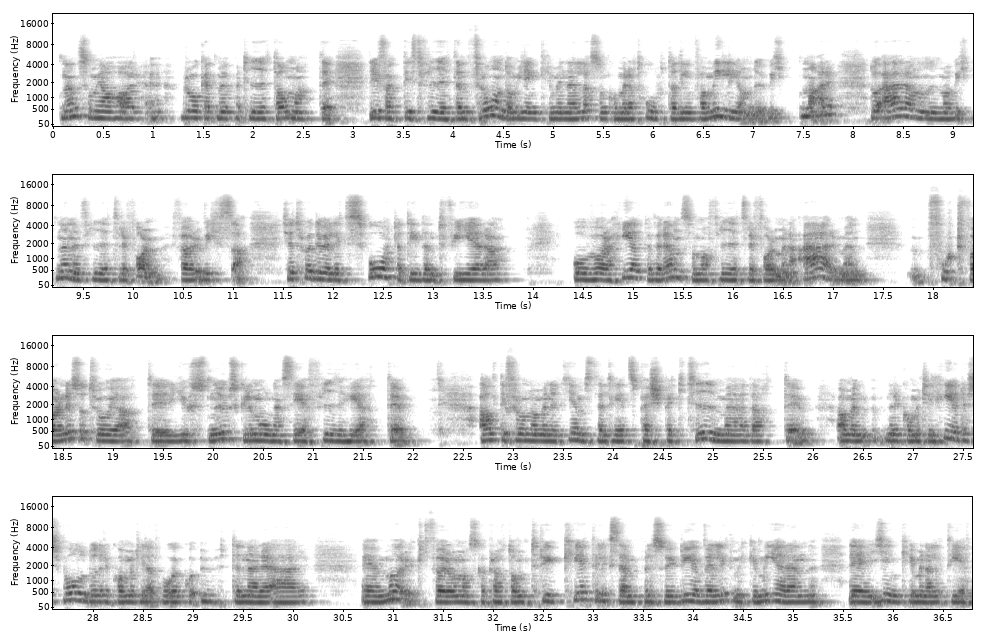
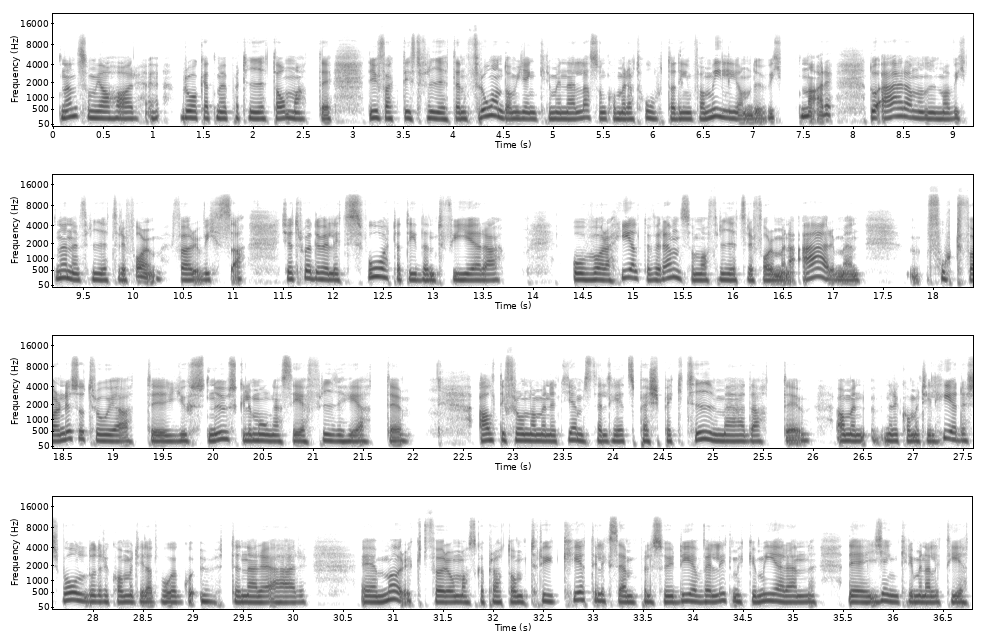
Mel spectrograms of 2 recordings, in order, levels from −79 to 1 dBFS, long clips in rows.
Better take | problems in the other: second | off-mic speech; far // room echo; very slight; dies away in 0.3 s

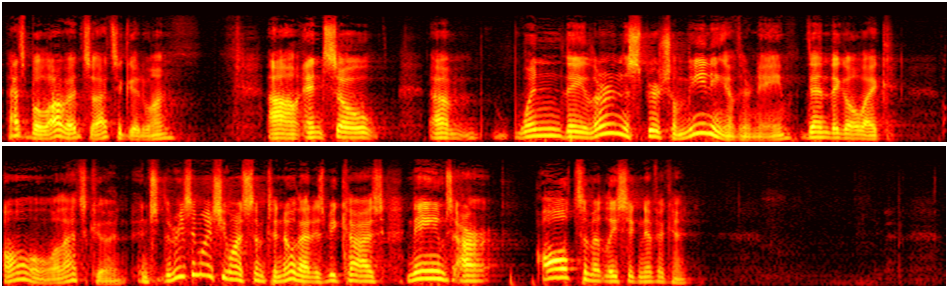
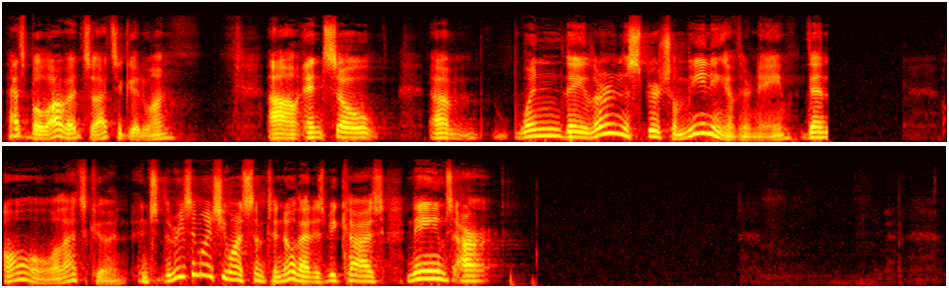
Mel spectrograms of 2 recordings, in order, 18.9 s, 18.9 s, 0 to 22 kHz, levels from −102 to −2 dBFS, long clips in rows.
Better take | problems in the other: first | audio cutting out; at 8.5 s for 0.5 s and at 15 s for 2 s

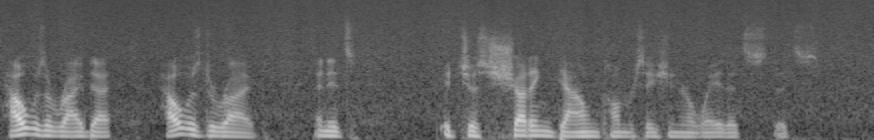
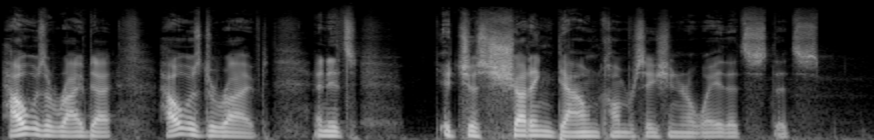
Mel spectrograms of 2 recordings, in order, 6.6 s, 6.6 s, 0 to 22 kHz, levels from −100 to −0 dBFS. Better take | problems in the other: second | hiss; noticeable; throughout; 15 dB below the speech

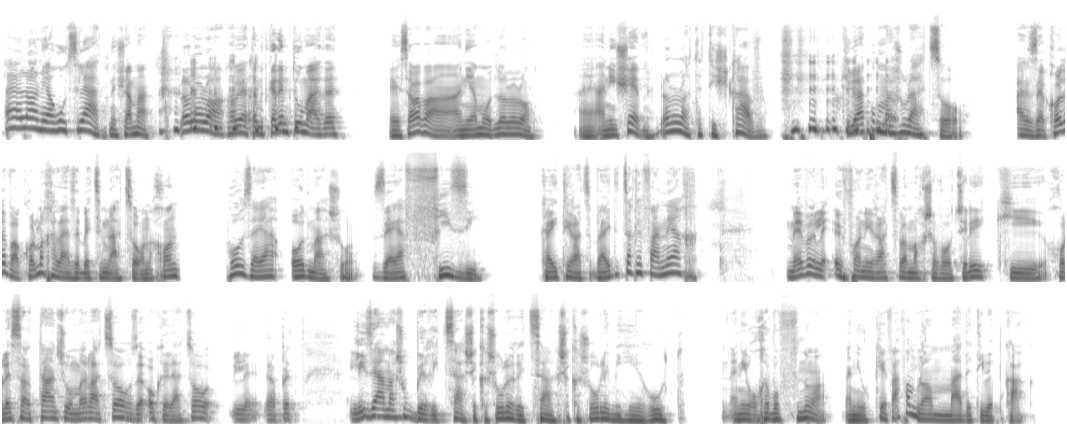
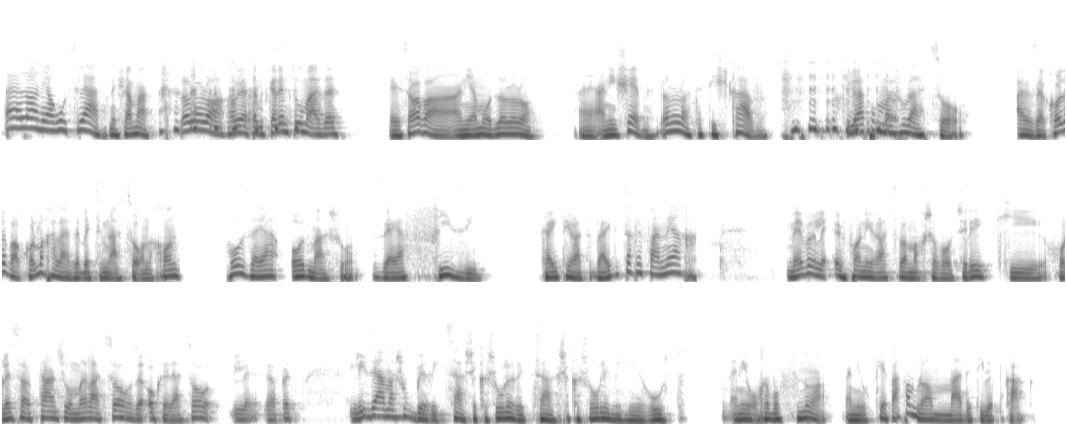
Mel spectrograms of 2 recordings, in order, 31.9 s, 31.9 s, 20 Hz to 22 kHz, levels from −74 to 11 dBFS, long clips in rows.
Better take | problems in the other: first | muffled; very; fading above 1.5 kHz

